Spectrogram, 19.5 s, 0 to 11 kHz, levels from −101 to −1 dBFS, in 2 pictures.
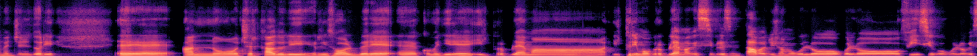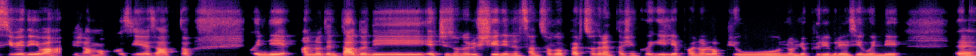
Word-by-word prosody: miei 110 - -6
genitori, 120 +2 -2 0.6
ehm, 120 -1 +4
hanno 125 -2 +1
cercato 130 -2 +3
di 120 -1 +1
risolvere, 125 -1 +3
ehm, 120 -1 -1
come 120 -1 -6
dire, 110 -2 +1
il 110 +1 -4
problema 120 -3 +1
il 120 - -16
primo 145 -1 +2
problema 135 0 +1
che 130 - -3
si 125 - +3
presentava, 120 -2 +3
diciamo 120 0 -7
quello 120 0 +1
quello 120 -1 +2
fisico, 130 -1 -3
quello 125 -1 -6
che - - -5
si - - -3
vedeva, 125 -1 +2
diciamo 115 +3 -7
così 110 -3 -8
esatto. 115 -1 -2 0.6
Quindi, 130 -2 +2 0.2
hanno 135 -1 -1
tentato 135 +1 +3
di 125 -2 +1
e - - +1
ci 135 - -5
sono 125 -1 -7
riusciti, 120 -1 +1
nel 110 -1 -5
senso 110 -1 -6
che 120 - -1
ho 115 - -1
perso 120 -1 -3
35 120 0 -5
chili, 120 -1 -3
e 115 - 0
poi 120 +1 -5
non 110 0 -2
l'ho 110 -1 -2
più 105 +1 -3
non 110 -2 -3
li 105 - -3
ho - - -14
più - - -10
ripresi 110 0 -1
quindi, 105 -1 -1 0.5
uhm - - -1
120 Hz, 170 wpm, -23 LUFS, 115-125 Hz, 0.6 s, ehm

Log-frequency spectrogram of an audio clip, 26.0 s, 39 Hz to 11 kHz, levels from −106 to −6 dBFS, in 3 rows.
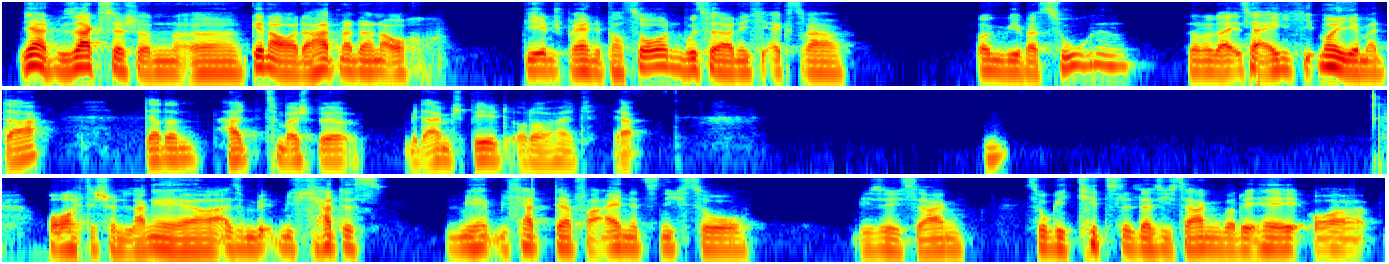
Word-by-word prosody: Ja, 160 -2 +10
du 115 -1 -4
sagst 145 +1 +9
ja 120 - +5
schon, 105 -1 -2
äh, 105 +1 -1
genau, 125 -9 +6
da - - +3
hat 125 0 +5
man 115 -2 +1
dann 110 -1 +1
auch - - -2 0.5
die 115 0 +3
entsprechende 115 -1 0
Person, 140 +7 +3
muss 120 0 +1
ja 105 -2 +5
nicht 105 0 -4
extra 105 -2 -3 0.8
irgendwie 110 -2 0
was 100 - -2
suchen, 155 +1 -3 0.3
sondern 110 -1 -1
da 105 - +5
ist 105 - -1
ja - - +4
eigentlich 115 +3 -1
immer 150 -1 +8
jemand 110 -4 +3
da, - - -1 0.6
der 105 0 0
dann 110 -1 -3
halt 105 0 -3
zum - - -9
Beispiel 100 0 -4 0.3
mit - - -9
einem 105 -1 -3
spielt 110 +1 -3
oder 90 -1 -6
halt 95 -3 -12
ja. - - -7 2.1
Mhm. 115 +5 -10 2.7
Oh, 100 +1 +3
das 100 - -12
ist 95 - -3
schon 95 - -4
lange 90 +5 -1
her. 95 -1 +1
Also 100 +3 -1
m 105 - -2 0.2
mich 105 -1 -7
hat - - +3
es - - -6 0.3
mi 105 +2 -3
mich 105 +2 -12
hat 115 -1 -1
der 105 -1 +3
Verein 105 +2 -1
jetzt 105 0 -8
nicht 105 -1 -8
so, 95 -1 -2 0.6
wie 95 - -11
soll 95 0 -4
ich 90 - -8
sagen, 95 +1 -2 0.4
so 110 - -3
gekitzelt, 105 +1 -4
dass 100 -1 +1
ich 95 -2 -8
sagen 100 0 0
würde: 95 0 -1
„Hey, 105 -1 0
oh, 95 -1 -3
105 Hz, 170 wpm, -24 LUFS, 100-110 Hz, 2.7 s, Ja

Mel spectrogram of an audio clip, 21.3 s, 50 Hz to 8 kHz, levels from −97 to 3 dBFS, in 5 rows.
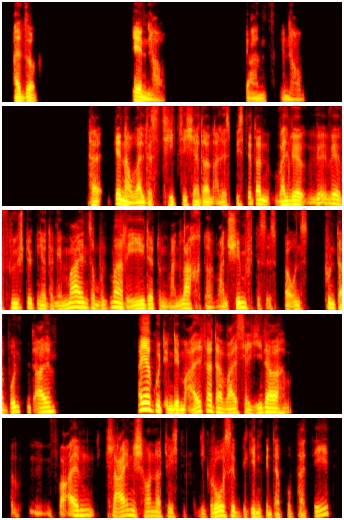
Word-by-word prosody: Also 100 -1 +3 1.2
Genau. 80 - +4 1.0
Ganz 85 +1 -5
genau. 70 -3 -8 1.6
Hä, 100 0 +1 0.2
genau, 115 - +6
weil 85 - +3
das - - -3
zieht 100 -2 -4
sich 110 -3 -1
ja 100 - +1
dann 90 -1 0
alles 90 +3 -5
bist 105 +4 -8
du 145 - -1
dann 125 -6 +1
weil 105 +1 +1
wir 110 -2 +4
wir 135 - -3
wir 130 -4 +1
frühstücken 125 +2 -2
ja 100 - -1
dann 95 -3 -8
gemeinsam 130 +3 +2
und 110 +5 -7
man 150 -2 +4
redet 110 +2 0
und 85 -3 -6
man 85 +2 -6
lacht 120 +1 -1
und 75 - -8
man 80 -1 -4
schimpft. 140 +1 +2
Das - - -9
ist - - -10
bei - - -3
uns 100 0 -4 0.2
kunterbunt 125 +1 0
mit 120 - -9
allem. 135 +3 +2 1.0
Na 190 - +10
ja 200 - +13
gut, 155 -5 +2
in 100 - +1
dem 100 -1 +3
Alter, 140 +8 +2
da 115 -7 +1
weiß 105 0 0
ja 95 - -1
jeder 120 +3 +2 1.0
äh, - - -17
w 195 -3 -14
vor - - -5
allem 145 +1 0
die - - -35
Kleinen 135 +5 0
schauen 125 0 -1
natürlich 115 -4 -5 0.2
die 105 - -12
Große 130 +7 +1
beginnt 110 0 -5
mit 95 - -6
der 90 - -5
Pubertät, 155 - -6
110 Hz, 180 wpm, -23 LUFS, 95-130 Hz, 1.6 s, ja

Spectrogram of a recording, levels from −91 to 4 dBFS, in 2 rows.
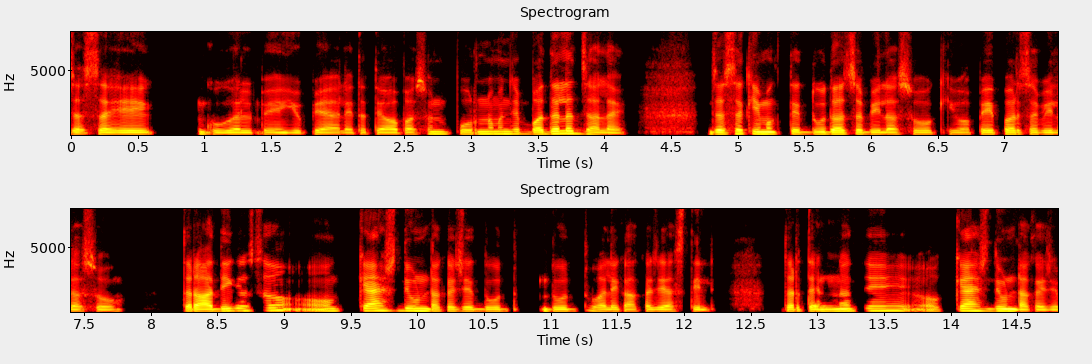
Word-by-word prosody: जसं 125 +2 0
हे 130 +1 +3 0.5
Google 125 0 +1
Pay, 130 - -3
UPI 120 +1 -2
आले 120 +1 -4
तर 125 - -5
तेव्हापासून 130 +4 0
पूर्ण 150 +1 0
म्हणजे 155 0 +1
बदलच 175 +3 +4
झालाय. 125 -5 0 0.7
जसं 145 +1 +4
की 150 - +2
मग 145 -1 +6
ते 150 - +3
दुधाचं 145 0 +2
बिल 135 -1 0
असो 130 +1 -2
किंवा 125 -1 -6
पेपरच 135 -1 0
बिल 130 -1 -1
असो. 120 -1 -3 0.5
तर 150 - +5
आधी 135 +3 +5
कसं 185 +6 -1 0.2
अ, 155 - +1 0.2
कॅश 170 -1 +4
देऊन 165 -1 +3
टाकायचे 140 -1 -1
दूध 135 0 -3 0.3
दूधवाले 135 +1 -2
काका 125 0 -3
जे 130 0 0
असतील 125 -1 -3 0.6
तर - - +2
त्यांना 130 +3 +3
ते 165 +2 -2 0.2
अ, - - -5 0.2
कॅश 165 -3 +3
देऊन 145 -2 +6
टाकायचे. 115 -2 -1
135 Hz, 170 wpm, -24 LUFS, 125-150 Hz, 0.7 s, मग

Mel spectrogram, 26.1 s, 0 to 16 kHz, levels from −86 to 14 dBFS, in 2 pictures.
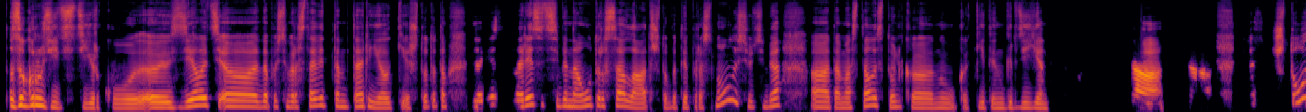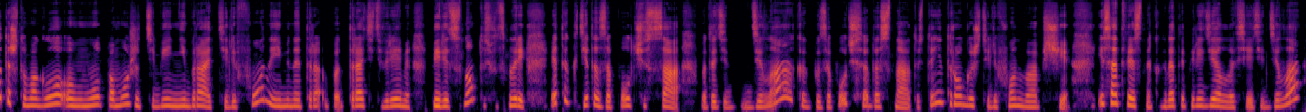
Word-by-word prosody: загрузить 220 -7 +7
стирку, 155 -2 +1
э, 170 +3 +5
сделать, 215 +9 +5
а, 200 -1 +5
допустим, 185 0 -1
расставить 215 +5 0
там 200 -2 -2
тарелки, 180 -5 -1
что-то 180 +3 -5
там 195 - -4 0.2
нарезать 205 +7 -3
нарезать 250 +6 +3
себе 215 0 +2
на 195 -2 +2
утро 230 +1 -1
салат, 200 -7 +3
чтобы 160 +2 -4
ты 165 - -4
проснулась 320 - -3
и - - -4
у - - -9
тебя, 200 +6 -1 0.3
а, 175 0 +2
там 160 -1 -2
осталось 215 +8 0
только, 160 -4 -2
ну, 160 -1 -6
какие-то 170 -2 -9
ингредиен 160 -1 -4 0.8
Да-да, - - +12 0.8
то - - -8 0.2
есть, - - -23
что-то, 475 -7 +1
что 250 -6 0
могло 230 +4 0
э, - - +3
вот, 245 +4 -2
поможет 225 0 -3
тебе 215 +3 -3
не 210 0 -1
брать 215 -3 -1
телефон, 185 - -7
а - - -1
именно 210 -1 -2
тра 215 +2 -5
вот, - - -3
тратить 220 -1 -1
время 200 0 -1 0.2
перед 210 -2 +3
сном. 355 +6 -1
То - - -19
есть, - - -8
вот - - -9
смотри, 230 -5 +1 0.2
это 395 - -2
где-то 240 0 -2
за 185 -4 -1
полчаса 210 0 0 0.2
вот - - -8
эти 175 -1 -4
дела, 185 - -3 0.2
как 200 - -8
бы 180 - -7
за 180 +1 -4
полчаса - - -3
до 195 - -4
сна. 160 -4 0
То - - -21
есть 180 - -11
ты 260 - -5
не 335 - -3
трогаешь 270 -7 -2
телефон 220 +4 -5
вообще. 185 -2 -1 0.3
И, - - 0
соответственно, 255 - +3
когда 200 +2 -1
ты 220 +1 -8
переделала 215 -4 -1
все 135 - -4
эти - - -8
дела, 200 - -2
205 Hz, 190 wpm, -23 LUFS, 180-230 Hz, 0.8 s, Да-да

